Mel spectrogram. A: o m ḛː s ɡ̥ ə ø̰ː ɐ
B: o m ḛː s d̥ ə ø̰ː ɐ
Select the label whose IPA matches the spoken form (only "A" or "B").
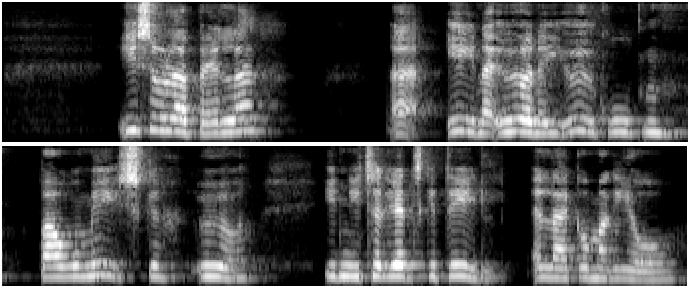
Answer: A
